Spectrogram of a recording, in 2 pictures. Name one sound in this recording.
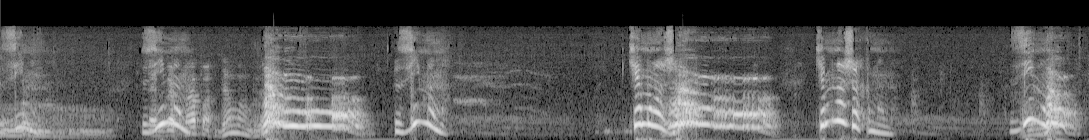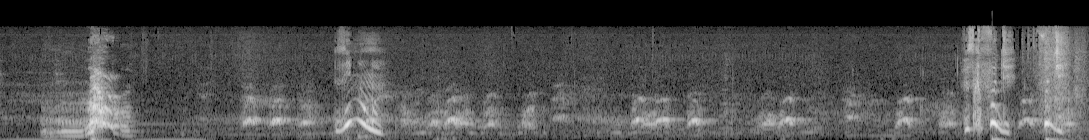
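A dog barks and howls loudly nearby.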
